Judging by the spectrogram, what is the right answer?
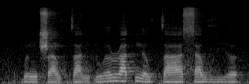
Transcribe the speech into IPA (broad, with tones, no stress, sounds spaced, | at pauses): ɓ ə˧ ŋ ʂ a˨˩ w t̪ a˨˩ n ɗ u˧˥ ə̯ ɹ a˦˥ t̚ n ə˧ w t̪ aː˧˥ s a˧ w ɣ i˧ ə̯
